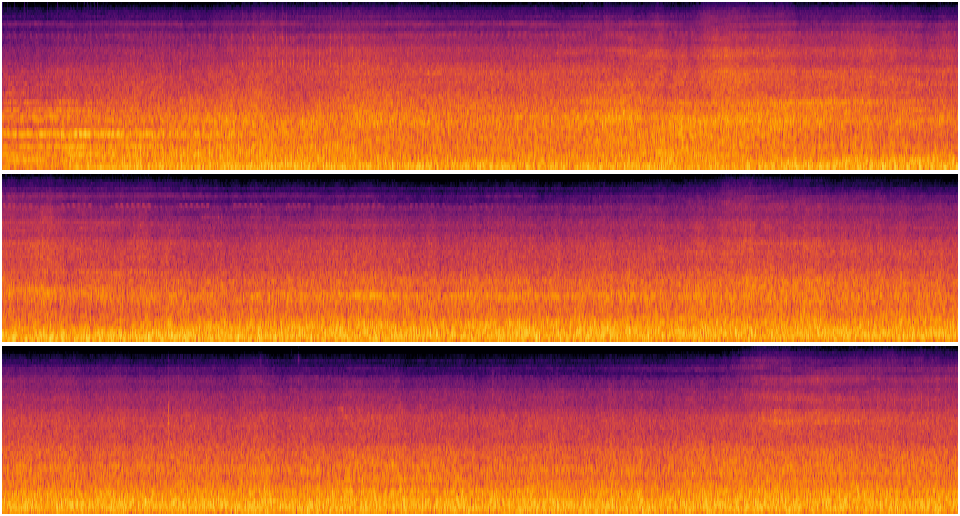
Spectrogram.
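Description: A diesel-hauled passenger train crossing a long steel truss railway bridge, a steady rumble throughout. A few steady humming tones sit over it in the first couple of seconds.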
